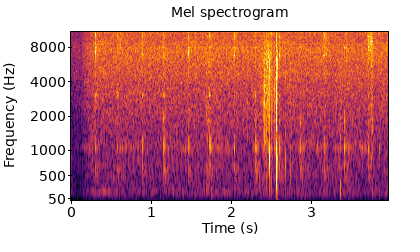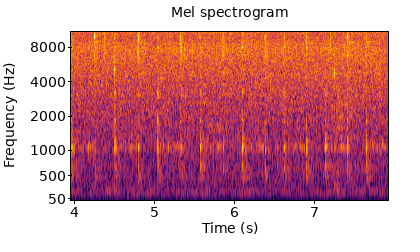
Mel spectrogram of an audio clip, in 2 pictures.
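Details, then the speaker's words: Small kit-built Stirling engine, warmed enough and started with a nudge of the top wheel: very quiet, soft even ticks a few times a second, speeding up as it gains momentum, running smoothly. "You can actually just about hear it if I shut up. That's how quiet it is, but you can just hear it speeding up."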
